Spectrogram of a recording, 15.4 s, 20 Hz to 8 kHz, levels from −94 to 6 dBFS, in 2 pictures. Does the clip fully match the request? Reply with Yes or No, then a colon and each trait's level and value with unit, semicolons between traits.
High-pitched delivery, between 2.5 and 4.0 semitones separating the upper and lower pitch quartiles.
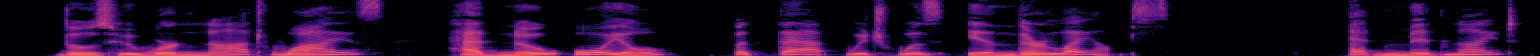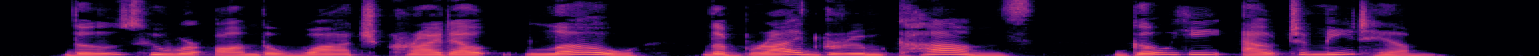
Yes: high, 205 Hz; average, 3.7 semitones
